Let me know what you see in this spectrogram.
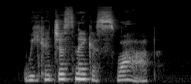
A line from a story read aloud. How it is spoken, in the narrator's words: Sigourney said, quietly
